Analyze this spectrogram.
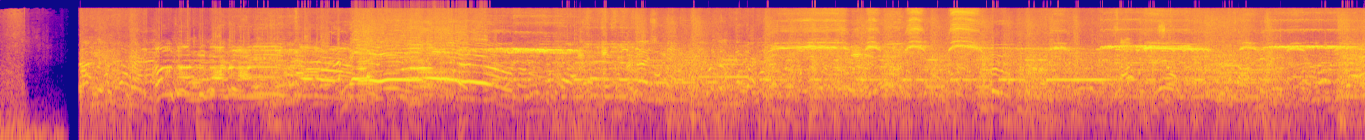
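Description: A crowd of men chatter and shout loudly outdoors.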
